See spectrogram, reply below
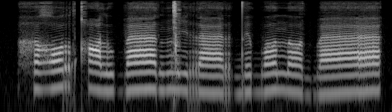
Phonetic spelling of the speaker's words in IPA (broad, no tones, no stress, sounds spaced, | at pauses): h ə ʁ ɔ r qʰ ɑ l u b æː d ŋ͡ǀ i r æː r d̪ ɪ b ʌ n ʌː d b æː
